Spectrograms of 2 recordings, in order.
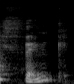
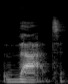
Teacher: Notice the different th sounds in think, voiceless, and that, voiced.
